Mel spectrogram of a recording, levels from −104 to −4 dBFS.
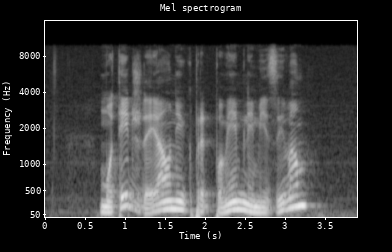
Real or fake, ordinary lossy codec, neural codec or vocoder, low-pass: real; none; none; 9.9 kHz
